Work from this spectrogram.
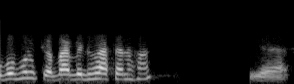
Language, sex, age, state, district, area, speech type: Assamese, female, 60+, Assam, Dhemaji, rural, conversation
